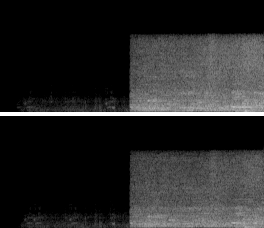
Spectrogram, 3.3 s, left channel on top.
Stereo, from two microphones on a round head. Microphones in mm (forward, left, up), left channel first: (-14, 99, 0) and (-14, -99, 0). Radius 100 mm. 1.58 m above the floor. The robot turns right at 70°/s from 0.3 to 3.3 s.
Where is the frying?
Straight ahead, 0.5 m; by 3.3 s 115° left, 0.5 m.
